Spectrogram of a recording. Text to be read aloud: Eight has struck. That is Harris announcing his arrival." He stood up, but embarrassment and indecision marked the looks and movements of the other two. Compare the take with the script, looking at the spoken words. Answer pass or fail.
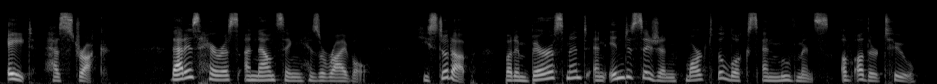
fail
